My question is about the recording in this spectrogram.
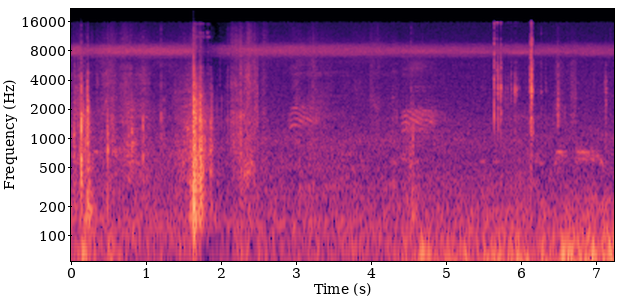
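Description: Steel sockets and a ratchet clinking and knocking as they are handled in a plastic tool case, with a sharp knock about two seconds in and a run of clicks near the end. A steady high insect drone and two short bird calls sit behind.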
